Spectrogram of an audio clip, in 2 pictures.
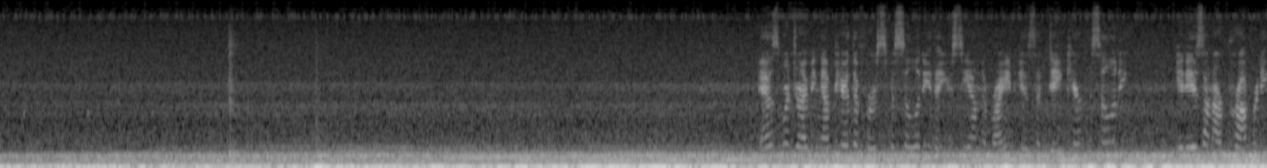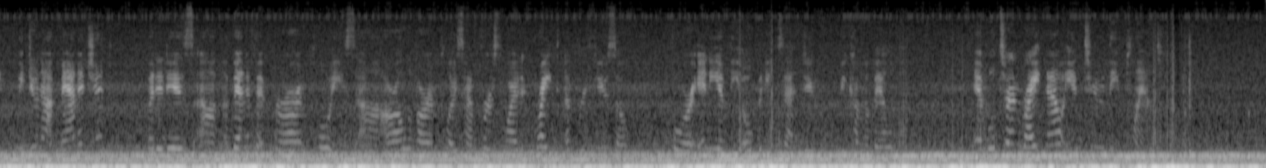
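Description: Steady low rumble of a car being driven, heard from inside the cabin, with indistinct talking coming and going over it from about ten seconds in.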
